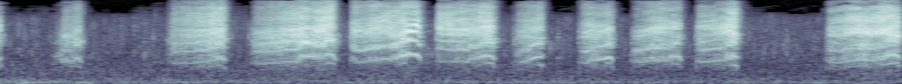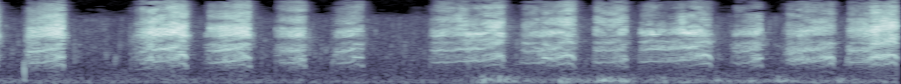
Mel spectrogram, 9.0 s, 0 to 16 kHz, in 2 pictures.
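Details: Trapping lure of black drongo calls from 2021: a steady run of quick, grating notes, several per second, with one short break partway through.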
